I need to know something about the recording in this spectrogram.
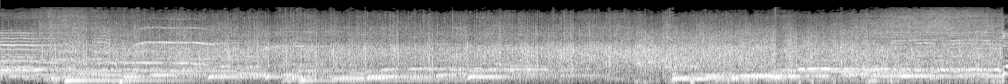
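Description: Studio audience applauding over the instrumental close of the backing track, after a child singer's held last note ends about half a second in.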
